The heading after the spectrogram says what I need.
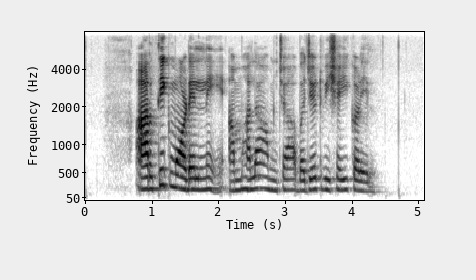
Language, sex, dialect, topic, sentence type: Marathi, female, Standard Marathi, banking, statement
